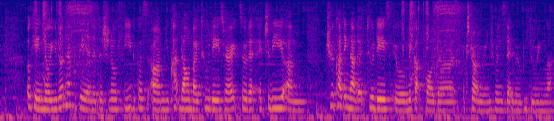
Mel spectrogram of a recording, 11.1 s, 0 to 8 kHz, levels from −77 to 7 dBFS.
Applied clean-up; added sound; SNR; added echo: none; Camera + Drum kit; 13 dB; none.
